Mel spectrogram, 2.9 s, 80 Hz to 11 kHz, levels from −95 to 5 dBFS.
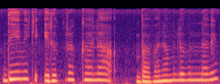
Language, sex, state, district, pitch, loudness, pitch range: Telugu, female, Telangana, Mahabubabad, 240 Hz, -16 LUFS, 215-260 Hz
